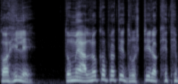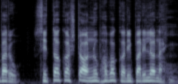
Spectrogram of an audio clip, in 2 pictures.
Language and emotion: Odia, neutral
